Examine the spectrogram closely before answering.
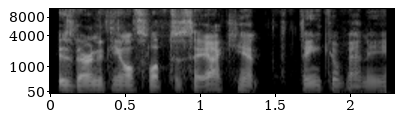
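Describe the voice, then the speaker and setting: A man's voice: mid-range voice, flat delivery, very fast, bright, forceful tone, dry recording, low-quality recording. A man playing a tabletop roleplaying game, casually and hesitantly reasoning things out aloud.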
